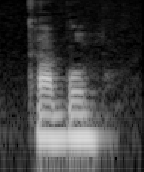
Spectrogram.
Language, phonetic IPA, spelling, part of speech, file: Polish, [ˈkabul], Kabul, proper noun, LL-Q809 (pol)-Kabul.wav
